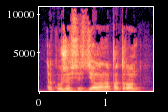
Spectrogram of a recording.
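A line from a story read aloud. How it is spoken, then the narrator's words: Snorting. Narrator (Russian): хмыкнул Рабан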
